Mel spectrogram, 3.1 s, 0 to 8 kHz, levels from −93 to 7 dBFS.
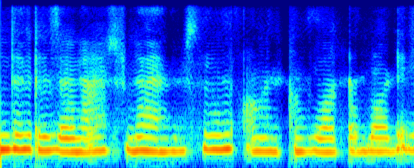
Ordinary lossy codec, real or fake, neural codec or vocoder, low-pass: none; fake; codec, 16 kHz, 1 kbps, FreqCodec, smaller model; 7.2 kHz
